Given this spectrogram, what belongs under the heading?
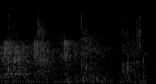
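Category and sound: crowd, a few people clapping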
